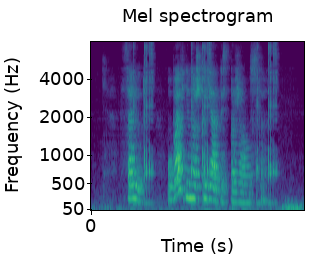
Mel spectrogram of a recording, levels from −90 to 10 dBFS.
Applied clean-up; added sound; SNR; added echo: none; Fart; 12 dB; reverberation time 0.2 s.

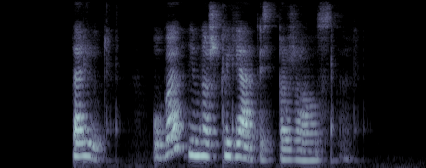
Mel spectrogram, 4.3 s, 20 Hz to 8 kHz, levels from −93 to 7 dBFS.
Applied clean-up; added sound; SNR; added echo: neural mask model DeepFilterNet 3.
